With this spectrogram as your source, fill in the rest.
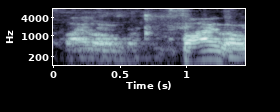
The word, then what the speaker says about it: Philo: Like the dough rhymes with Milo, right? That certainly makes sense, and that's corroborated by all the websites I could find that tell you how to pronounce Philo. The problem is, in Greek, it's clearly Philo. It's actually Philon in Greek with an N sound at the end.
